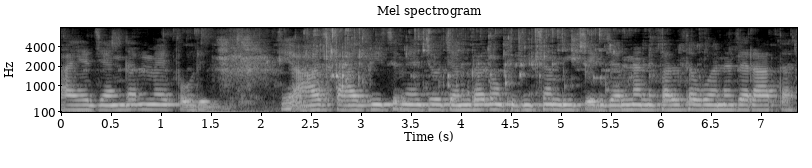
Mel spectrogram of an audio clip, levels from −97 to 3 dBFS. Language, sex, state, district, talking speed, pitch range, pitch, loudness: Hindi, female, Jharkhand, Sahebganj, 170 wpm, 165-175 Hz, 170 Hz, -30 LUFS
